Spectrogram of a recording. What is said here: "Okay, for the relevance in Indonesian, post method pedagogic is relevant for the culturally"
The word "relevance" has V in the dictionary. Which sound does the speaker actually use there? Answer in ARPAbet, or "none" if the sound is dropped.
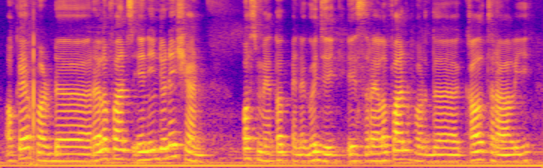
F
